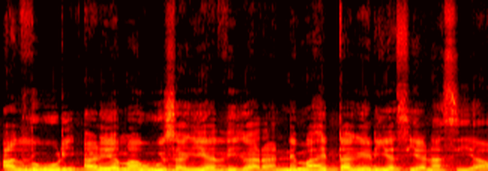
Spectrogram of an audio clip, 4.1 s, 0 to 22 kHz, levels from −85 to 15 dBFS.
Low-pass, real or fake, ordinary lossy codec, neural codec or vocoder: none; real; none; none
